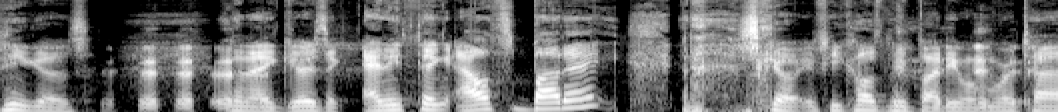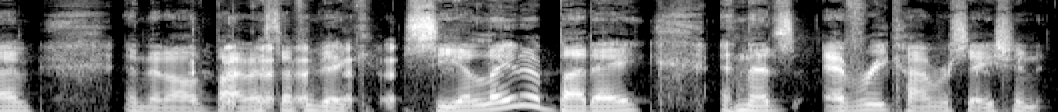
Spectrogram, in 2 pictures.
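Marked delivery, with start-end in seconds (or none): 1.8-3.1 higher mimicked shop-owner question, rising on "buddy"; put-on shopkeeper's catchphrase voice; same stock "buddy" delivery. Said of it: "he says it just like that". 7.3-8.5 higher mimicked farewell, lifting on "buddy"; put-on shopkeeper's catchphrase, pitched up at the start; same stock "buddy" delivery. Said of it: "there's the exact same".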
